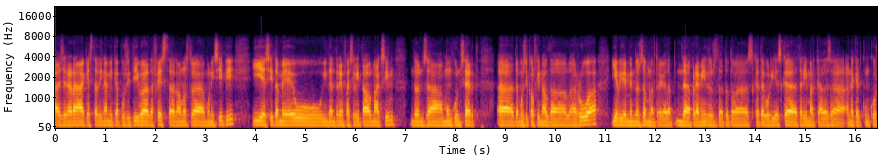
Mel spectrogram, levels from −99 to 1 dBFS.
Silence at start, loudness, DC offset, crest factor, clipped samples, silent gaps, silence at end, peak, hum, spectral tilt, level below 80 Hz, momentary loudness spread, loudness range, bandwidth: 0 s; -16 LUFS; under 0.1%; 16 dB; under 0.1%; none; 0 s; 0 dBFS; none; -7 dB/octave; -54 dBFS; 7 LU; 2 LU; 7.8 kHz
